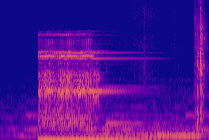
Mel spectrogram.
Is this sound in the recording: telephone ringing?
yes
